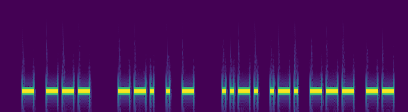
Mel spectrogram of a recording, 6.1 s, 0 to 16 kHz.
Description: Morse code, heard as a keyed tone, about 20 wpm, 700 Hz. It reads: TO GET FROM
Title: Sentences with 8-Word Phrases - 20wpm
